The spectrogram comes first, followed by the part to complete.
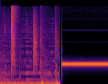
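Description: Upbeat intro music with a beat cuts off about a second in. A single steady, high test-card beep, the tone that goes with TV colour bars, takes its place.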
